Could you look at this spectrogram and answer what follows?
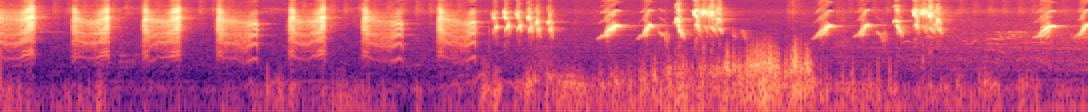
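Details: Long-tailed shrike in full, lively song used as a lure to provoke other shrikes into singing: a run of harsh, raspy, evenly spaced notes, then bright whistled chirps and sharp upslurred notes with low rumbling noise beneath.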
